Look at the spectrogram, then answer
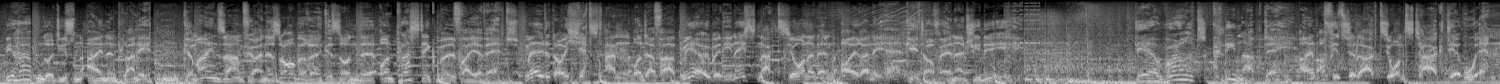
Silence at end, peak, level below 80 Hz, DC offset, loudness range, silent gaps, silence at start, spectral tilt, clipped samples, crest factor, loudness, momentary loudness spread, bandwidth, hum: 0 s; -6 dBFS; -26 dBFS; under 0.1%; 1 LU; none; 0 s; -3 dB/octave; under 0.1%; 10 dB; -15 LUFS; 2 LU; over 20 kHz; none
